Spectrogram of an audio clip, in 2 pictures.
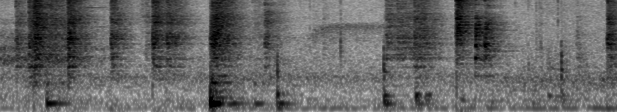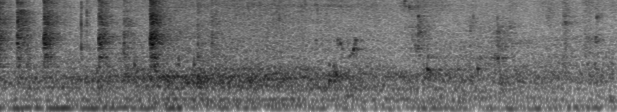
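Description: Knocks and clicks as a plastic pitcher and the valve of a stainless brew kettle are handled, the loudest a sharp knock about a second in. Then a faint, steady run of wort from the kettle valve into the pitcher: the first cloudy runnings being drawn off until the wort runs clear.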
